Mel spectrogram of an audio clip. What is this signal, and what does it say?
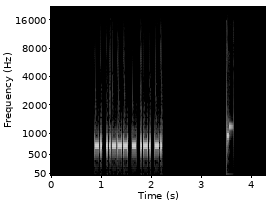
Morse code, heard as a keyed tone, about 40 wpm, 700 Hz. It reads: N2TRN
